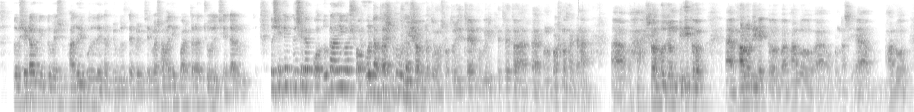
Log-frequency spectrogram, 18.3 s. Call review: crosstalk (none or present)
present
